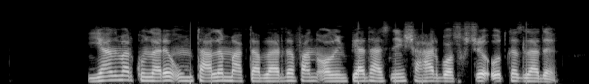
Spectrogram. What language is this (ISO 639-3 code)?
uzb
